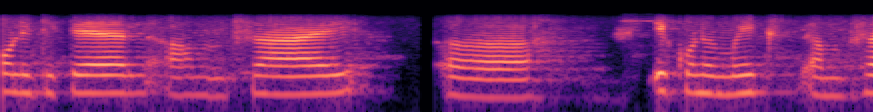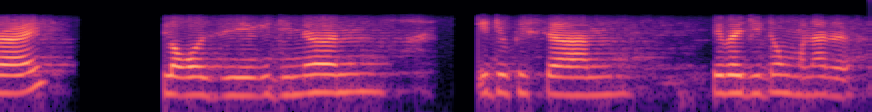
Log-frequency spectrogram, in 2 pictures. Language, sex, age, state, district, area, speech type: Bodo, female, 18-30, Assam, Chirang, rural, conversation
